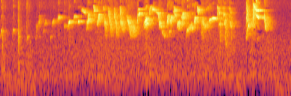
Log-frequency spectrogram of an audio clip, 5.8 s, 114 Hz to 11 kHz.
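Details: Hybrid mule (red-breasted flycatcher x canary) from 2013, first song following its moult, 11 January 2014: a few soft chips lead into a sustained high warble of descending slurs and trills, ending with a sharp note.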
